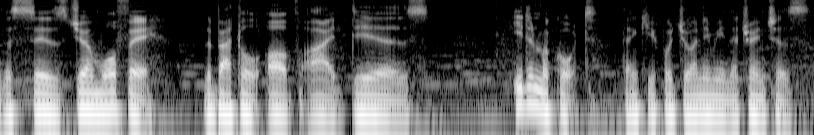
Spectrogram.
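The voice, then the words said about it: South African accent. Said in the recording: “I love yours. South African.”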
